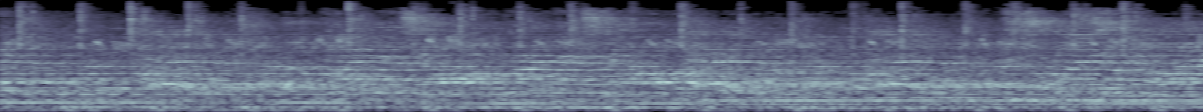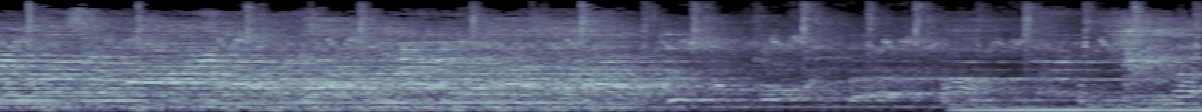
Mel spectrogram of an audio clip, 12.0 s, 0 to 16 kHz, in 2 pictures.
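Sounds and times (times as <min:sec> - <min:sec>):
jump rope slapping gym floor: 0:00.0 - 0:12.0.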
